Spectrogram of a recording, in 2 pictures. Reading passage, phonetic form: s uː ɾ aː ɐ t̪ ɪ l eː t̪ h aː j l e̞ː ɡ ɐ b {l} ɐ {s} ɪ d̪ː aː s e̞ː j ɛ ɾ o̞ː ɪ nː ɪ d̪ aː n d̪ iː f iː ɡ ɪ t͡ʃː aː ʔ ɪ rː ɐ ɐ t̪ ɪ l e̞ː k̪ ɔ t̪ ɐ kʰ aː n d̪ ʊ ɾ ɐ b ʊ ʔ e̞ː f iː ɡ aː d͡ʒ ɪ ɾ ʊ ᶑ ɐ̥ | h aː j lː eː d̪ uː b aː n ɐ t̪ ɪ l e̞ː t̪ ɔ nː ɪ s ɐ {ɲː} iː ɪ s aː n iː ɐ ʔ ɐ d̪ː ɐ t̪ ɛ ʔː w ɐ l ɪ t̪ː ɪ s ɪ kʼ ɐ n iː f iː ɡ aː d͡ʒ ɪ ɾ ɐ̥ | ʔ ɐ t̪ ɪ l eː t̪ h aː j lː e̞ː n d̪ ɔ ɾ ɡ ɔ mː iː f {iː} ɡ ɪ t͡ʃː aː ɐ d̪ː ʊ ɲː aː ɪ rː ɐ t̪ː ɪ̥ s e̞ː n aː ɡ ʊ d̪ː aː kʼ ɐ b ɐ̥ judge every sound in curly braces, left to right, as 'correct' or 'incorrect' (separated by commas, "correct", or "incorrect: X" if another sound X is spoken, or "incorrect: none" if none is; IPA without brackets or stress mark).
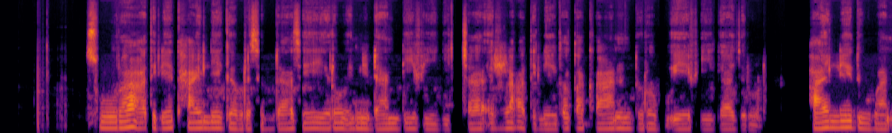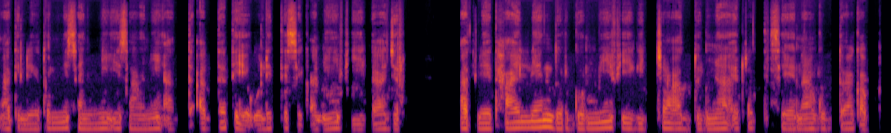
incorrect: ɾ, correct, incorrect: nː, correct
